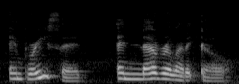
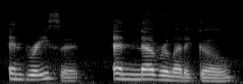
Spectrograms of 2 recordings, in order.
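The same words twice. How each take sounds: First: It is said in a high voice. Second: It is said in a lower voice.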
